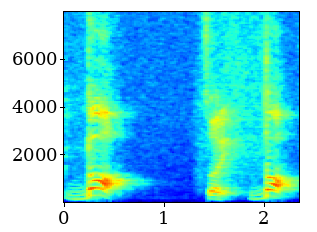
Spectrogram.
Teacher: Da is very thick and high. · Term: Dad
